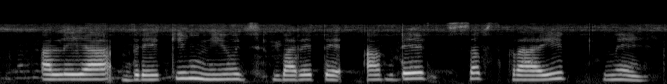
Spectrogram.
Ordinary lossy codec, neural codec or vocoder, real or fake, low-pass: none; codec, 16 kHz, 4 kbps, FreqCodec, smaller model; fake; 7.2 kHz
